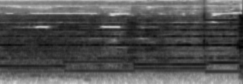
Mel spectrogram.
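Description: Background music of sustained held notes, the chord changing twice.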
